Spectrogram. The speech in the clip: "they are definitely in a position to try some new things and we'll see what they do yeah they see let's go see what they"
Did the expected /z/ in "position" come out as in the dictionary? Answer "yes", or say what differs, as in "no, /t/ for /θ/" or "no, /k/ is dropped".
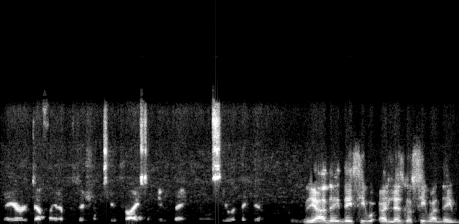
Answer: yes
